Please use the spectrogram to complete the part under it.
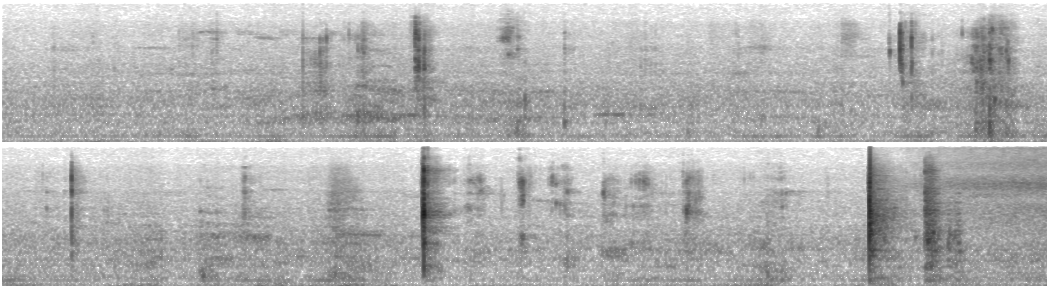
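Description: Close chewing and crunching while eating boiled frog soup cooked with young tamarind leaves, soft irregular bites and clicks in a quiet setting.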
